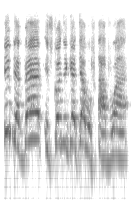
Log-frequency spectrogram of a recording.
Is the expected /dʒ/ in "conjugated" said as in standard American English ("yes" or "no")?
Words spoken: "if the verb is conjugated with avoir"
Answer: no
